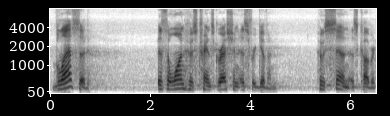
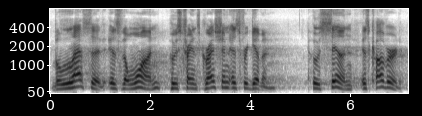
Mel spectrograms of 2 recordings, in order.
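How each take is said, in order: First: It is read at a normal, moderate volume. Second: It is read loudly, in an outdoor voice.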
